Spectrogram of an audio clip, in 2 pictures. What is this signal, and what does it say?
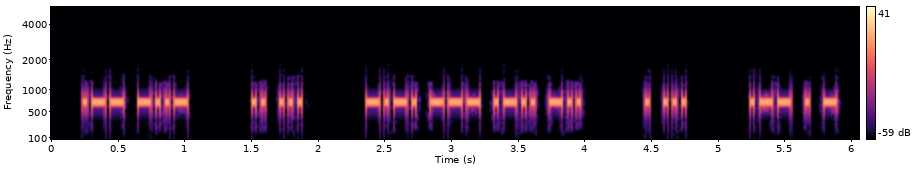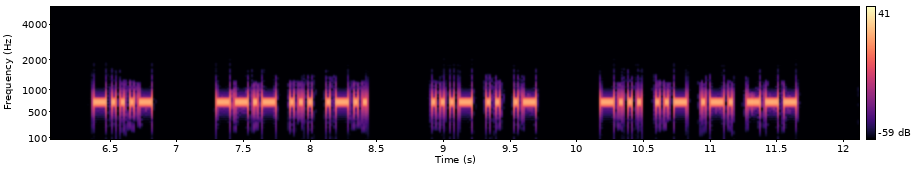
Morse code, heard as a keyed tone, about 36 wpm, 700 Hz. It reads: WX IS COLD ES WET <BT> QSL VIA BURO
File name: UK MASTER QSOs TRAINING / 35WPM / UK MASTER QSOs 0010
